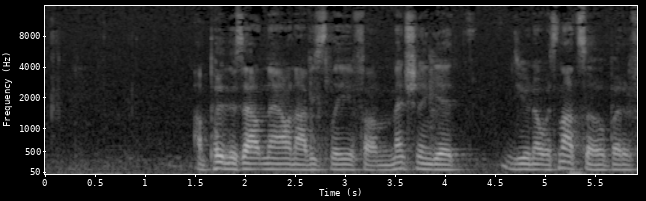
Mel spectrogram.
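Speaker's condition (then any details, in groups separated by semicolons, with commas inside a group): No condition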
